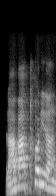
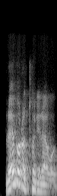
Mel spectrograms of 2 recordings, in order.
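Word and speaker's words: laboratory: 그리고 아까 발음 중에 라바토리라는 거나 라바토리 LAB 라바토나 그 중에 라바토리라는 게 처음에 새로운 게 나온 줄 알았는데 라바토리가 아니고 레버러토리라고 그 틀렸더라.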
